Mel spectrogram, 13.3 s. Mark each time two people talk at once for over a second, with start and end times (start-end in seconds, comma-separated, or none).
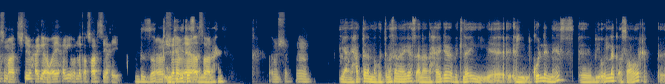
3.1-4.3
